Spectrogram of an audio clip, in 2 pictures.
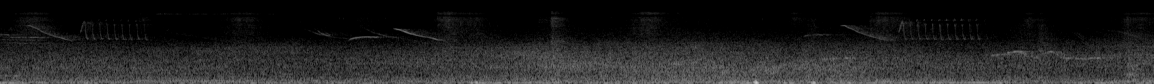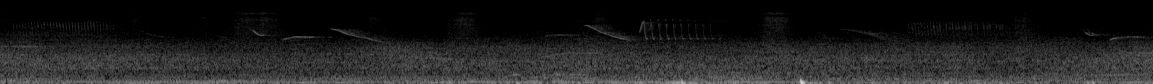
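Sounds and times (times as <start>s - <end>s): bird whistles and buzzy trill: 9.9s - 11.0s.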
